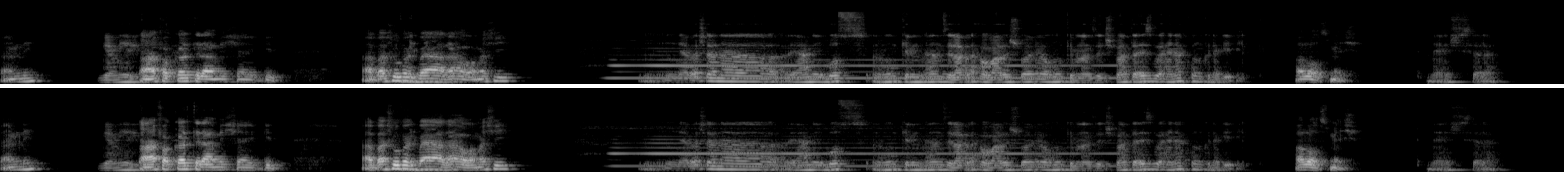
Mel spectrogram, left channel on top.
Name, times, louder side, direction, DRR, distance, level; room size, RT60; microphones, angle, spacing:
voice 1, 0.0-0.4 1.4-2.8 3.6-5.1 13.0-13.6, right 2 dB, 50° right, 0.6 m, -25 dB
voice 2, 1.0-1.5 4.0-4.5 6.4-12.5 14.3-15.0, left 2 dB, 20° left, 0.4 m, -35 dB
Wind instrument woodwind instrument, 5.8-11.3, left 2 dB, 70° right, 1.2 m, -42 dB
5.1 x 2.9 x 3.5 m
head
